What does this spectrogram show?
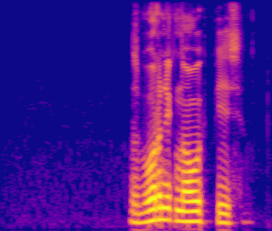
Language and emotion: Russian, neutral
